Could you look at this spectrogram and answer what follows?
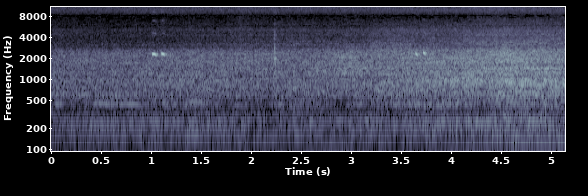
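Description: Road traffic noise swelling as a vehicle approaches, louder over the last couple of seconds, with a couple of short faint bird chirps about a second in and again later.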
